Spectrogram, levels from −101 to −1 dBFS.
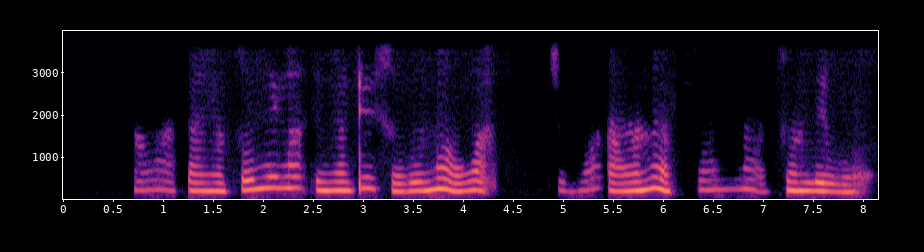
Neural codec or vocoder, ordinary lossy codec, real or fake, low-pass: codec, 44.1 kHz, 2.6 kbps, DAC; none; fake; 3.6 kHz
